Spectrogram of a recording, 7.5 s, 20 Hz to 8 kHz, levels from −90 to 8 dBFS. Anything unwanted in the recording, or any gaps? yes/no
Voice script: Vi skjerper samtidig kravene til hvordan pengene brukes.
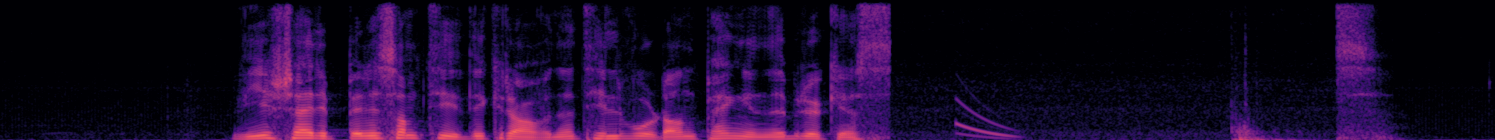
yes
